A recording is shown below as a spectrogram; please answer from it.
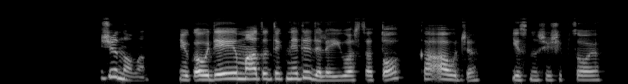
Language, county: Lithuanian, Alytus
